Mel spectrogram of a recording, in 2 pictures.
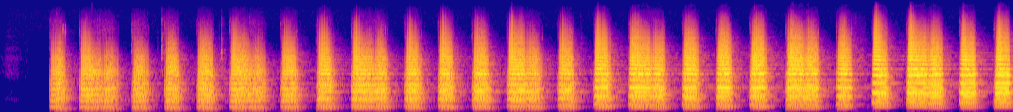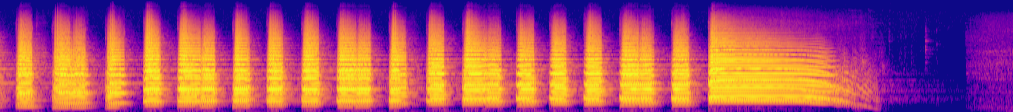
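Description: Trombone chords move from a minor seventh to a dominant seventh, voiced as a rapid string of short, evenly spaced notes that settle into one sustained chord before fading out.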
